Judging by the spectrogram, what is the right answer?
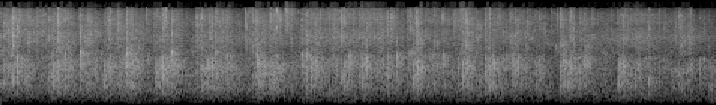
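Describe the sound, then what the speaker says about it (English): At a European small-retail award ceremony, an audience claps as a guest comes to the stage: steady, rhythmic applause from a hall full of people, moderately loud and with no talk over it. "Look, you got clapped up until you came to the stage"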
